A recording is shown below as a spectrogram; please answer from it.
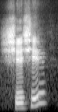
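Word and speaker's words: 谢谢: 谢谢. 谢谢.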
